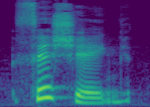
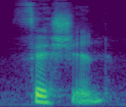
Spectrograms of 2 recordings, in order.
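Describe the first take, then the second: First: The word ends with an ng sound. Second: The word ends with a plain n sound.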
